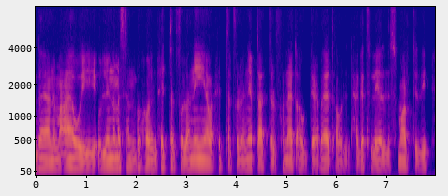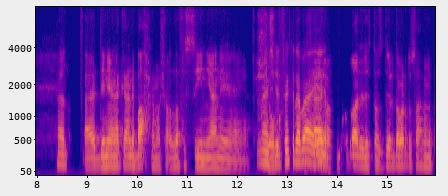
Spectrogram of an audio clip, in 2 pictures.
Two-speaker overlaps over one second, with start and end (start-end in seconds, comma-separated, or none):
12.4-13.9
